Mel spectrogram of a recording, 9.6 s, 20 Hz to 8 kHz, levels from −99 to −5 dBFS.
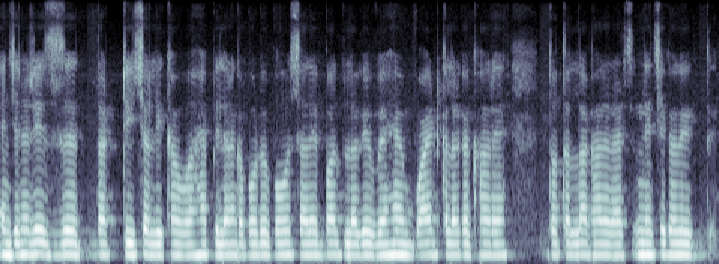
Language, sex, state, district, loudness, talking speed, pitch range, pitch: Hindi, male, Chhattisgarh, Sukma, -14 LUFS, 175 wpm, 130-135 Hz, 130 Hz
